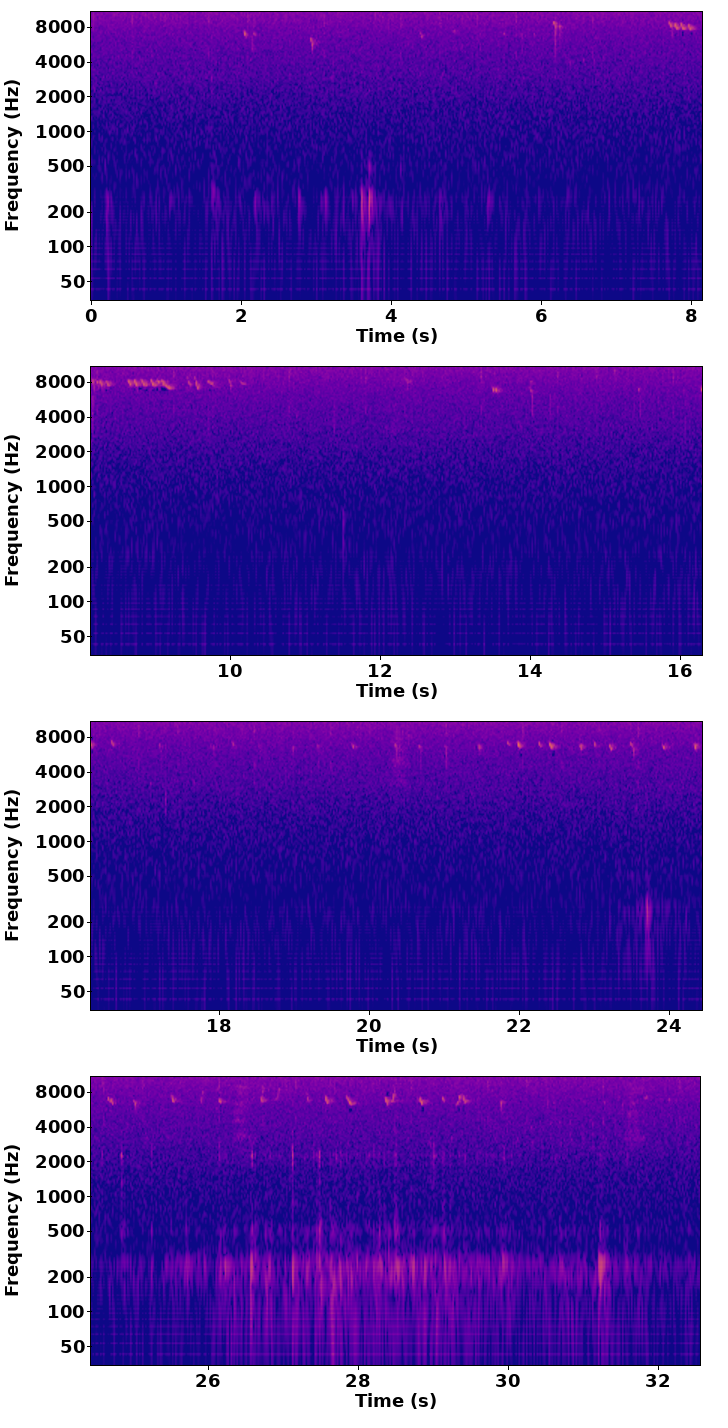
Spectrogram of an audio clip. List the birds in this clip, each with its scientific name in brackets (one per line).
Mouse-colored Penduline-Tit (Anthoscopus musculus)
